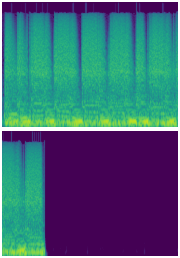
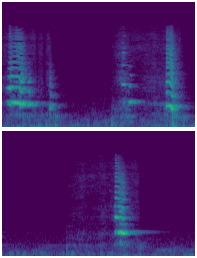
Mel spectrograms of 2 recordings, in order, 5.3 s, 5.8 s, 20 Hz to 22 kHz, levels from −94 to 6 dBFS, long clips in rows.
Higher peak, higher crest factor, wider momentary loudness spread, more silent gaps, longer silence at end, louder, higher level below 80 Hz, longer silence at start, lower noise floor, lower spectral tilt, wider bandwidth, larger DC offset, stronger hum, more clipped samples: first, 0 dBFS vs -20 dBFS; second, 12 dB vs 20 dB; second, 2 LU vs 22 LU; neither; first, 2 s vs 0.9 s; first, -10 LUFS vs -37 LUFS; first, -26 dBFS vs -64 dBFS; about the same, 0.05 s vs 0.05 s; first, -84 dBFS vs -68 dBFS; first, -3.5 dB/octave vs -2 dB/octave; first, 16.5 kHz vs 11.5 kHz; neither; neither; neither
